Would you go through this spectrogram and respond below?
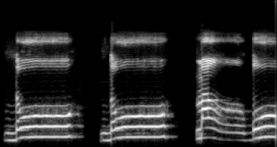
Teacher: pada huruf dod, dia makhrajnya ada di hafatul lisan, bukan di ujung lisan.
